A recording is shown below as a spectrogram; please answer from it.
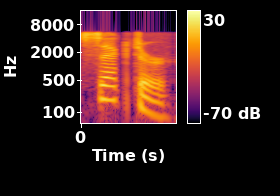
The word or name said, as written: sector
